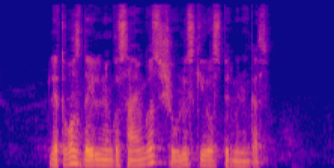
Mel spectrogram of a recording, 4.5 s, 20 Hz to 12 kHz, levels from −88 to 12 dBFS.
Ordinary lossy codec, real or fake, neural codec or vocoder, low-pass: AAC, 32 kbps; fake; codec, 44.1 kHz, 7.8 kbps, DAC; 10.8 kHz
